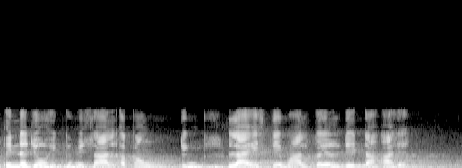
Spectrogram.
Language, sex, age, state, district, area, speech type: Sindhi, female, 60+, Rajasthan, Ajmer, urban, read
